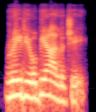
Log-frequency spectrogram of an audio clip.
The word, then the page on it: radiobiology: Indian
